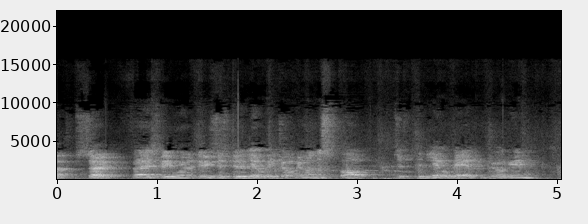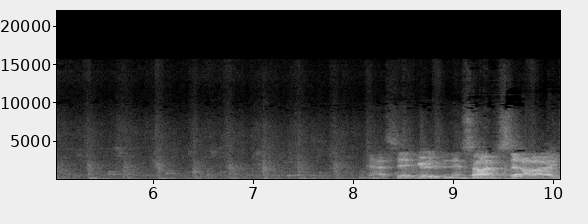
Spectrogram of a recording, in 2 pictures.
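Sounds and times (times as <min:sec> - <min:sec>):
bare feet thudding on foam mat: 0:01.5 - 0:10.0.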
